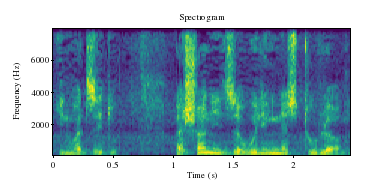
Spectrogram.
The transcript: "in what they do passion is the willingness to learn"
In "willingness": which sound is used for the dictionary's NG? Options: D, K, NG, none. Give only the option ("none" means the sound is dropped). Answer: NG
